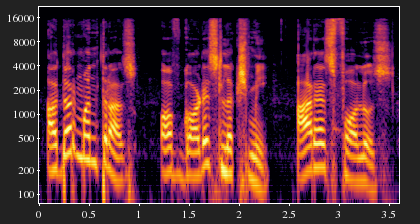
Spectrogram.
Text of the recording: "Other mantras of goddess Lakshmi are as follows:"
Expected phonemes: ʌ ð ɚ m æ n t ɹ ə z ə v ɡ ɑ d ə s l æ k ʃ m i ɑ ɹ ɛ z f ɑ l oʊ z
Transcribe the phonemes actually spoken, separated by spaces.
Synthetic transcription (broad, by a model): ʌ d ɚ m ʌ n t ɹ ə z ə f ɡ ɑ d ə s l æ k ʃ m i ɑ ɹ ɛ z f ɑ l oʊ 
